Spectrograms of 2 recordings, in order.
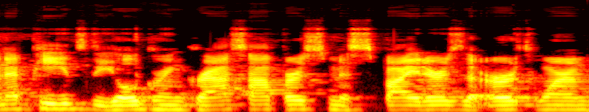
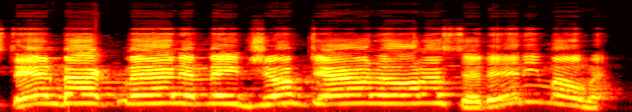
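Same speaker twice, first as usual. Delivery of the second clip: warning shout; 5 dB louder than usual. Acted. Chief warns his men.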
